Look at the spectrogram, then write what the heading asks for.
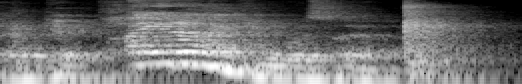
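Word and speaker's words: Π: 자, 중복 순열은 이제 어떻게 표현을 하면은 자, 이렇게 파이라는 기호를 써요. 이거 이제 파이라고 읽어요. 파이.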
